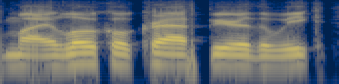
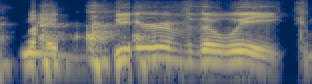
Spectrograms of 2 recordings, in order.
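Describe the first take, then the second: First: Craft leaned on as the correction; stress on craft. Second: Said in the usual way. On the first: Real, not acted. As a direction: hit the word craft.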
